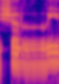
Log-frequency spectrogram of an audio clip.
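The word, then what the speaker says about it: شَرِّ: Nah seperti halnya di ayat yang pertama tadi, ro ini ada tanda tasdid. Kalau di ayat pertama tadi itu ada ba yang bertasdid, juga ditahan membacanya dengan cara menahan ya. Seharusnya ro ini double, supaya tidak double ditulis maka dia diganti dengan tanda tasdid ya.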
